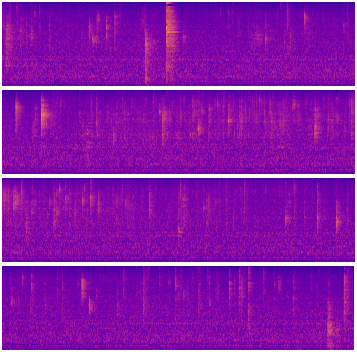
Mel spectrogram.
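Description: Fritters frying in hot oil in a pan: a steady sizzle with scattered pops and crackles. A few sharp clicks of a metal knife against the pan, the loudest about three seconds in and another near the end.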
